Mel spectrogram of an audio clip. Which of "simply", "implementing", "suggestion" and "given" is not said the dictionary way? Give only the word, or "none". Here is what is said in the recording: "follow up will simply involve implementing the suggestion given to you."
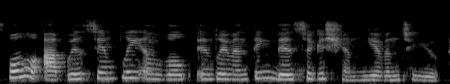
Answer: suggestion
